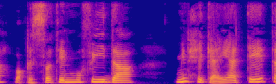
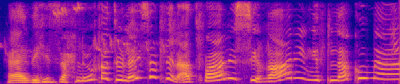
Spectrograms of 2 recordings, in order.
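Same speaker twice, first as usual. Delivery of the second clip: laughing; 10 semitones higher, faster than usual. Acted. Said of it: "ضحك عنتر وقال".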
